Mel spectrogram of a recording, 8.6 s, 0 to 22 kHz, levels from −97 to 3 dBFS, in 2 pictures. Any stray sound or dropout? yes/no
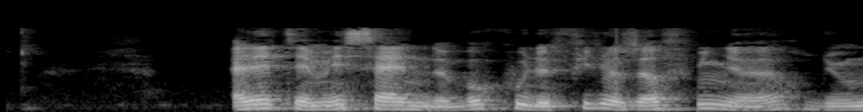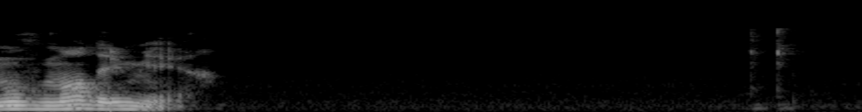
no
